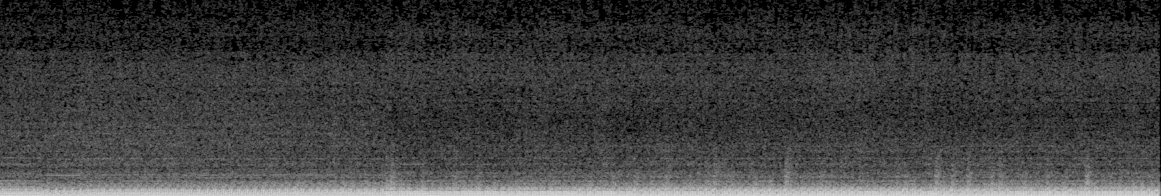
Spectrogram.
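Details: Subaru started after fixing a suspected electrical fault that may have been drawing too much current, with the airbag fuse pulled. It catches and settles into a steady, even, low-pitched idle with no knocks or rattles, running properly.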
